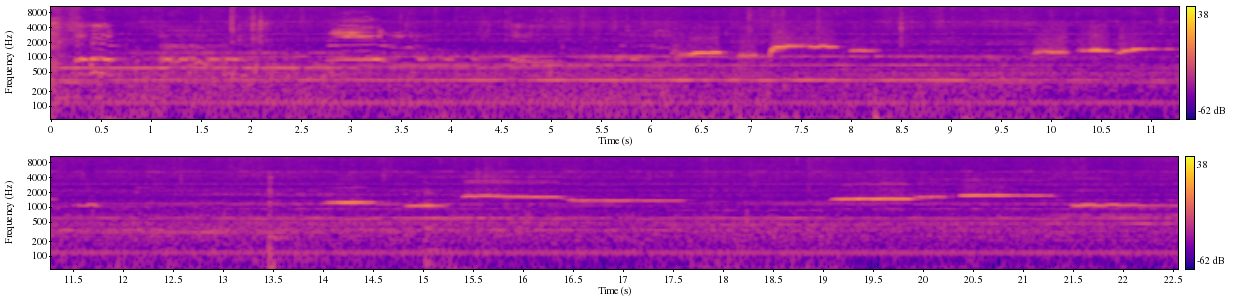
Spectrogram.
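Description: Someone whistles a wandering melody in short rising and falling phrases through a Death Stranding game scene. A steady hum and faint ticking run underneath, and there is no speech.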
